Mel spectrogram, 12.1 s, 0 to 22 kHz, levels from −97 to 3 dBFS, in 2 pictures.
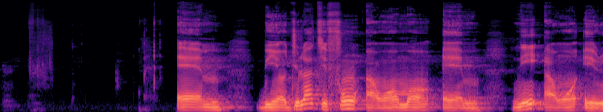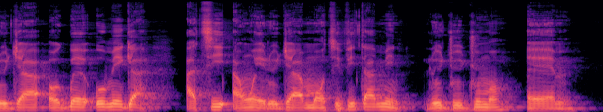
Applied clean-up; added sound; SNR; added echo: none; none; none; none.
